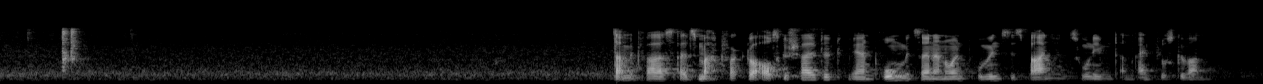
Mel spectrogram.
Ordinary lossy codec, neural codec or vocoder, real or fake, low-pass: none; none; real; 5.4 kHz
